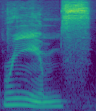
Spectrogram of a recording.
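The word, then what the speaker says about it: Reims: yep so we're going to an area called Reems it's spelled r-e-i-m-s and um I'm going to tell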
